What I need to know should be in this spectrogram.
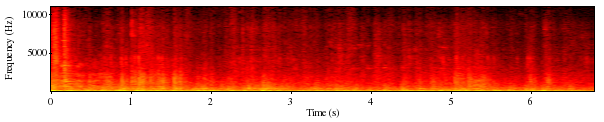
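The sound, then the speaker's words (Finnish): A train runs on rails behind a wood-fired steam locomotive. It makes a steady, loud rolling rumble with faint rapid clicking from the wheels, sustained through the whole clip. “niin sitten tulee semmoinen illuusio, että tämä menee lujaa tämä juna tässä.”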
